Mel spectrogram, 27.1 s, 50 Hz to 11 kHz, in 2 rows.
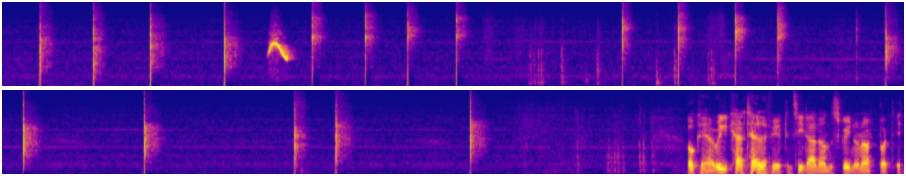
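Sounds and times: fingers snapping: 1.4s - 1.6s, 4.6s - 7.1s, 9.3s - 10.4s, 11.0s - 11.8s, 12.8s - 14.1s, 15.6s - 16.0s, 17.9s - 18.8s, 20.6s - 20.8s.

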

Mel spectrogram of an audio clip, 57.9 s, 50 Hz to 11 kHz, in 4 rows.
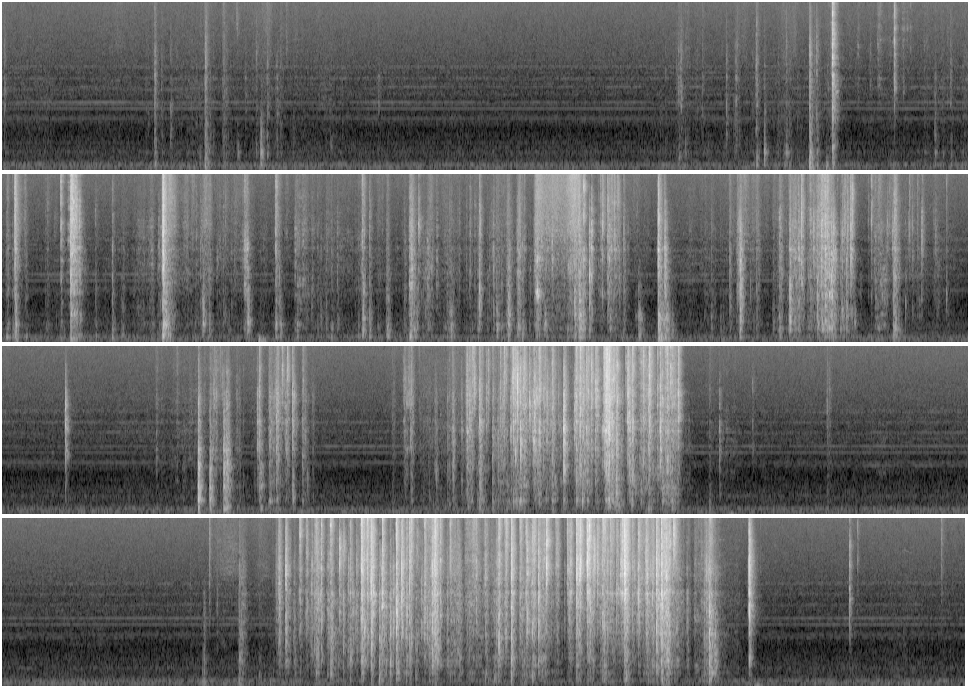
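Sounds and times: cardboard box and plastic tray handled: 14.6s - 24.6s, 25.2s - 28.4s, 35.0s - 39.2s, 47.0s - 54.3s
plastic crinkling: 16.6s - 24.1s, 25.2s - 28.6s, 31.8s - 33.7s, 35.0s - 39.3s, 47.6s - 54.3s.

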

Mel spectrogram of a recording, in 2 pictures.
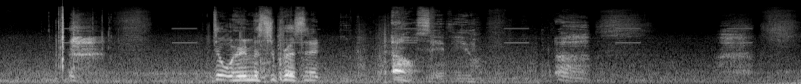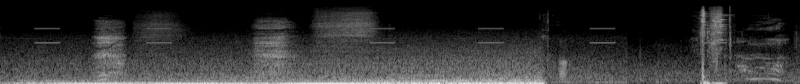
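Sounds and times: short electronic beeps: 1.7s - 2.0s, 8.0s - 14.3s
man breathing hard: 7.1s - 8.0s
loud deep rumble: 7.6s - 13.5s.

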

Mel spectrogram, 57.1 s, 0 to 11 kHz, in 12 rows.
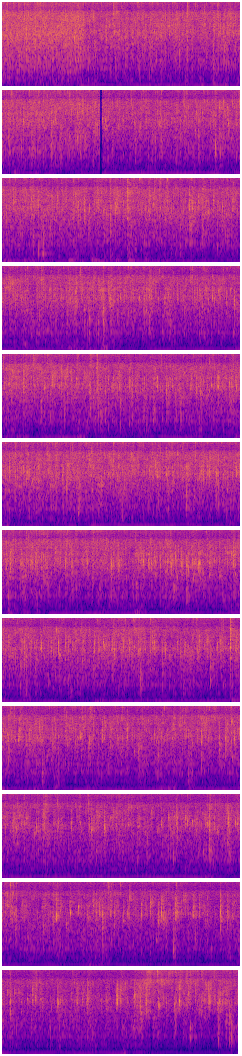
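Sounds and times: food deep-frying in oil: 0.0s - 57.0s
oil popping and crackling: 0.0s - 57.0s.

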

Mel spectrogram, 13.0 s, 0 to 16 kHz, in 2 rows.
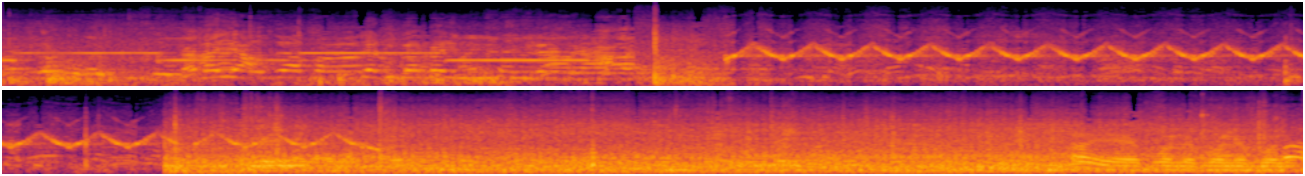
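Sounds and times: loud steady rushing noise: 0.0s - 13.0s
electronic siren warbling: 3.6s - 8.5s.

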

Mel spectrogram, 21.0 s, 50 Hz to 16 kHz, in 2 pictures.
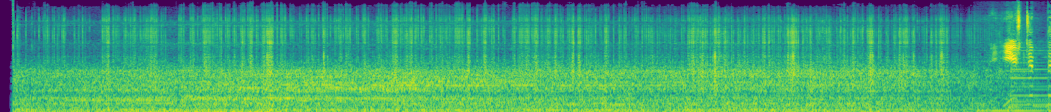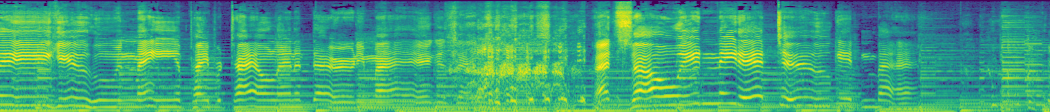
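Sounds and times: car road and engine noise: 0.1s - 10.9s
country song with singing: 9.9s - 21.0s.

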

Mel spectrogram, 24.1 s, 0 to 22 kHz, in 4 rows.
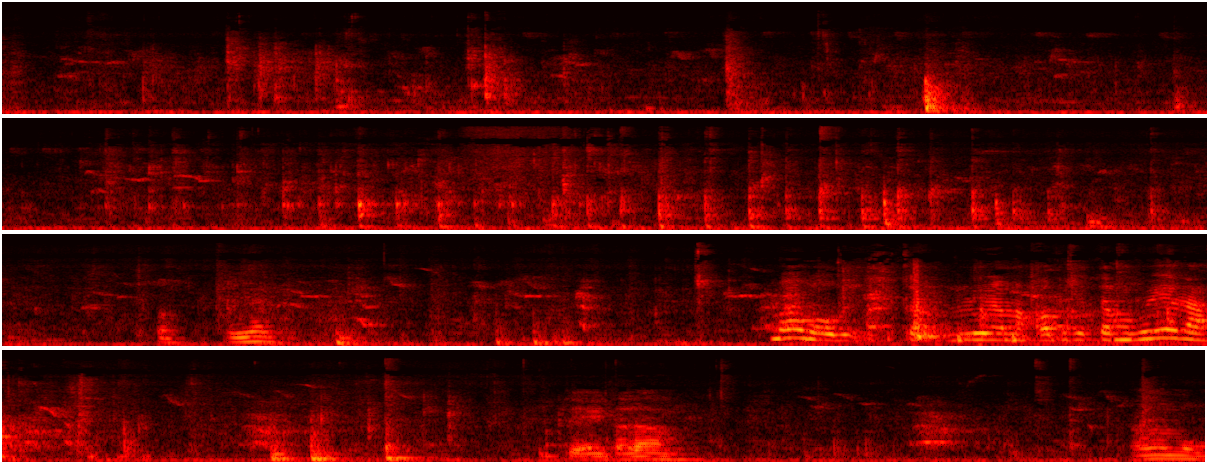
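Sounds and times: people chewing and lip-smacking: 5.5s - 13.2s, 21.5s - 23.9s.

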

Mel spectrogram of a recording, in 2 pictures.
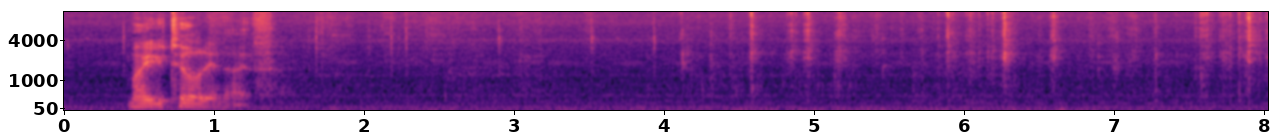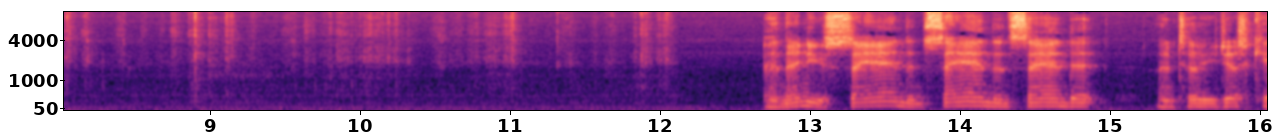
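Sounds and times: knife scraping wood: 4.2s - 12.2s.

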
